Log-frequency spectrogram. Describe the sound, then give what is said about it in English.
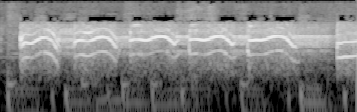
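A man's voice imitates a bird call: a loud, wavering, warbling cry repeated in about six quick rising-and-falling phrases, with no talking. “Yeah, man, that's my bird call.”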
